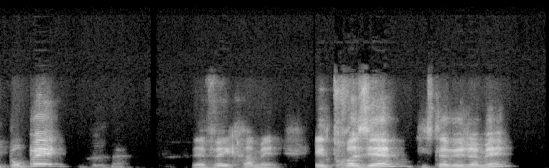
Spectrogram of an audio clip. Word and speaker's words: Pompée: Pompée, pas Pompéi, Pompée.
